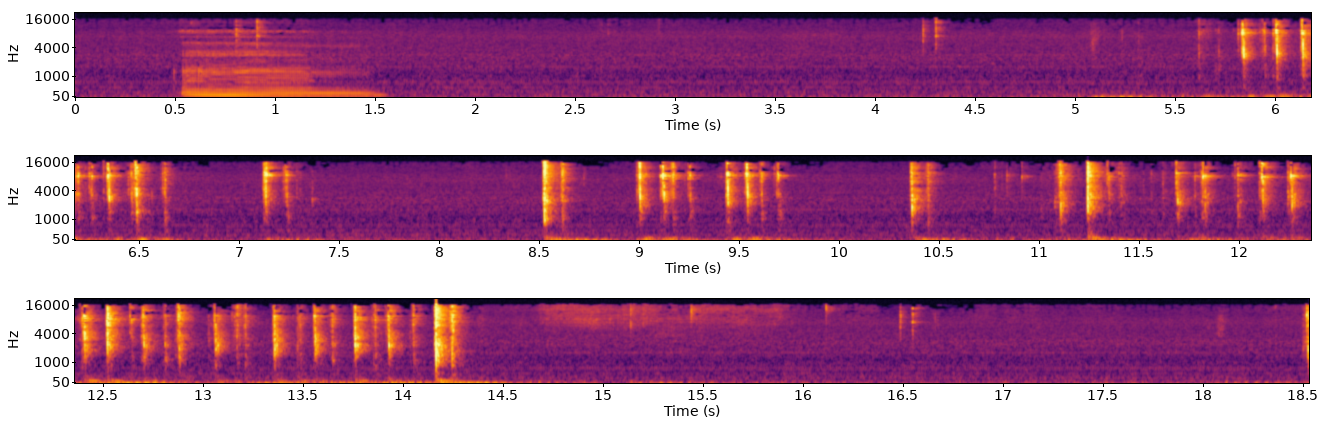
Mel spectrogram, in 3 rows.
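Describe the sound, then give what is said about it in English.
Bursts of typing on a computer keyboard as a 10-digit mobile phone number is typed in, rapid clacking keystrokes in irregular clusters with short pauses, fairly loud, preceded by a brief low buzzing tone at the start. “I have, by typing it in and then clicking next.”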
